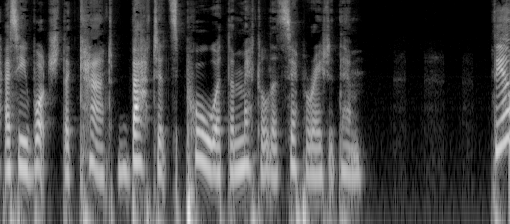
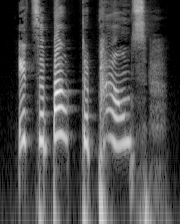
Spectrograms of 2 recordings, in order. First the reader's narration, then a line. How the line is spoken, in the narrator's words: mice screaming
